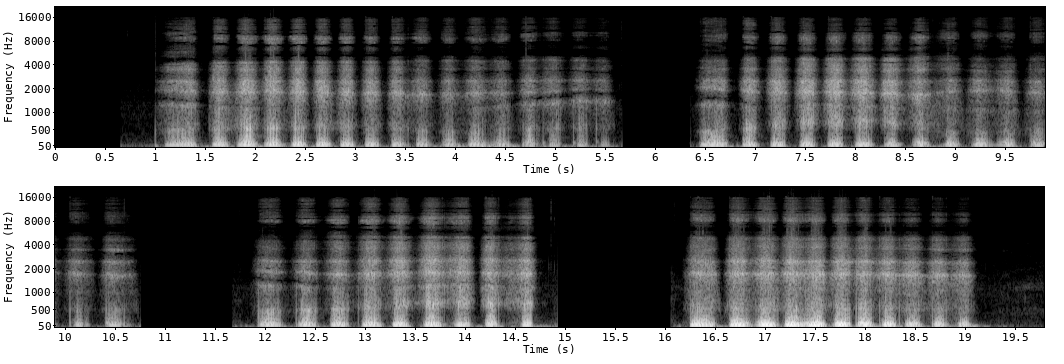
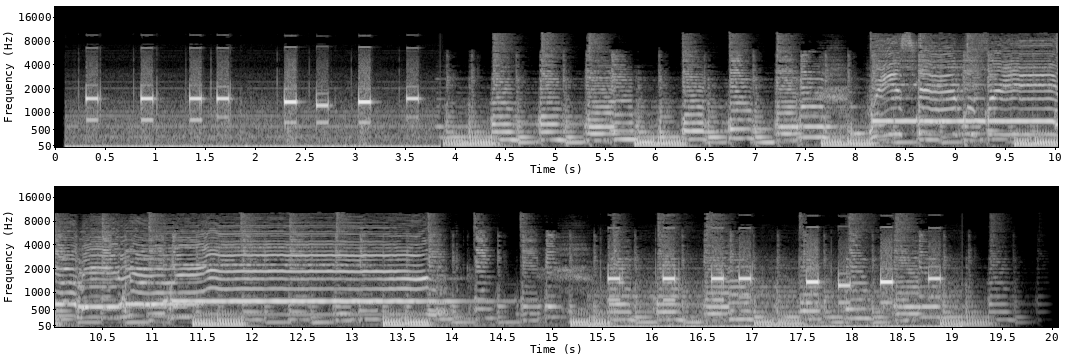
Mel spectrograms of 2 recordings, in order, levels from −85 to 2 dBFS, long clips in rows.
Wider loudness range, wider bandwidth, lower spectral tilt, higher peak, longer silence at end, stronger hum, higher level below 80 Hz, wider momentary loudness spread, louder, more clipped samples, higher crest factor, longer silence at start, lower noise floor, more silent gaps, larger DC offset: first, 14 LU vs 4 LU; first, 14 kHz vs 11 kHz; first, -6 dB/octave vs -4.5 dB/octave; about the same, 0 dBFS vs 0 dBFS; first, 0.65 s vs 0 s; neither; first, -20 dBFS vs -30 dBFS; first, 17 LU vs 12 LU; about the same, -17 LUFS vs -15 LUFS; first, 0.2% vs under 0.1%; about the same, 16 dB vs 16 dB; first, 1.1 s vs 0.05 s; first, -56 dBFS vs -41 dBFS; first, 5.70-6.34 s, 10.79-11.66 s, 14.93-16.04 s vs none; neither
